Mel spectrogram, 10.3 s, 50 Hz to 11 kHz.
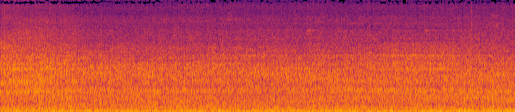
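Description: Mack MP8 inline-six diesel engine of a 2017 Mack CXU613 day cab idling steadily.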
